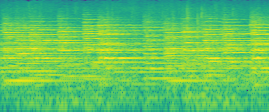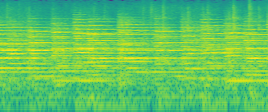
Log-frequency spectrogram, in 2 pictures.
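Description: Church bells ring in quick succession, each stroke ringing on and overlapping the next.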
